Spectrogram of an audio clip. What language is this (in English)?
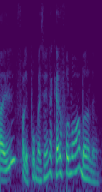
Portuguese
